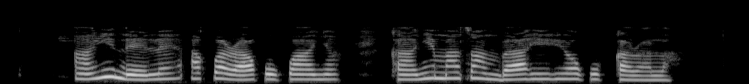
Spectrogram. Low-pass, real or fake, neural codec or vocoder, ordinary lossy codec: 7.2 kHz; real; none; MP3, 24 kbps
